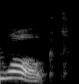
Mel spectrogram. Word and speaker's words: walked: For example, I have walked. What is the pronunciation for walk?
